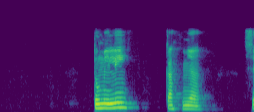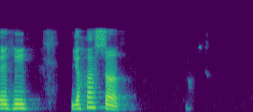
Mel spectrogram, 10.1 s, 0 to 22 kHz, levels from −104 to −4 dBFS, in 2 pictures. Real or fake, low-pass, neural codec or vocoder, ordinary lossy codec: real; 7.2 kHz; none; Opus, 24 kbps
